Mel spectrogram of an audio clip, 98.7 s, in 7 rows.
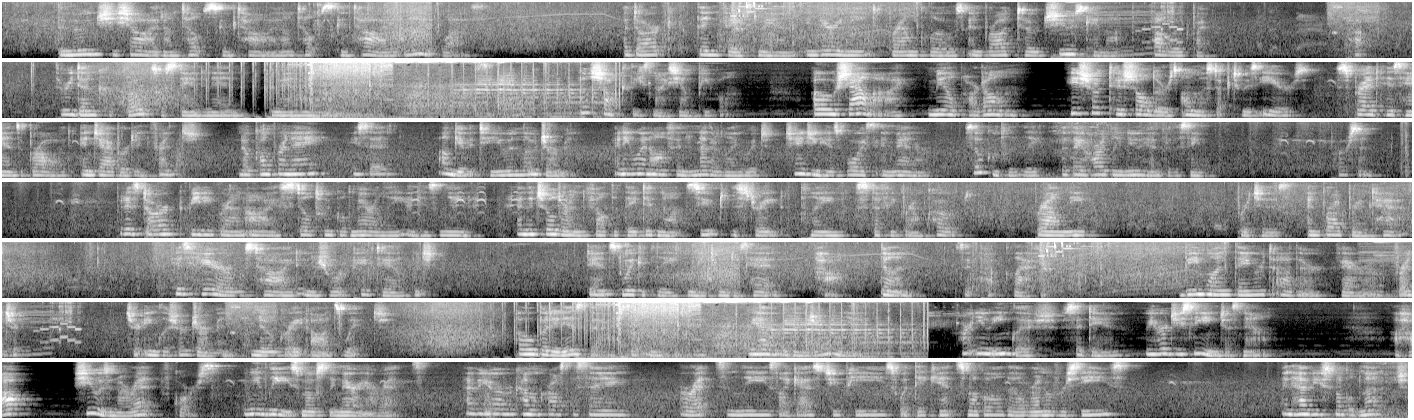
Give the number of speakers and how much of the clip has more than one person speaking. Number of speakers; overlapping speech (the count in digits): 1, no overlap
